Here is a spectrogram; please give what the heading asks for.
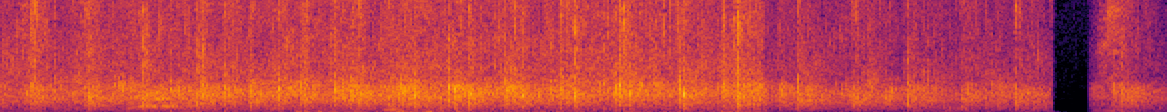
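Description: A crowd claps steadily in a dense, continuous round of applause lasting several seconds as a woman comes up to lead them in the morning, then the clapping stops abruptly into a brief silence before a faint tail of sound.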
